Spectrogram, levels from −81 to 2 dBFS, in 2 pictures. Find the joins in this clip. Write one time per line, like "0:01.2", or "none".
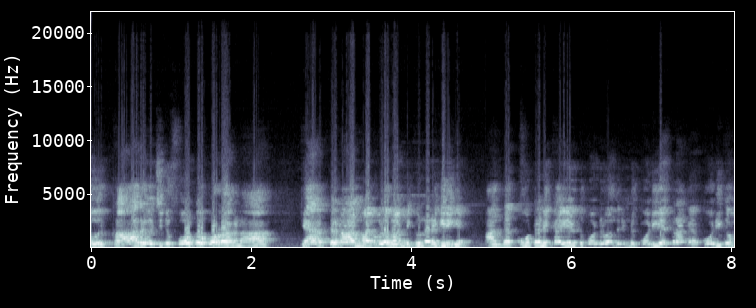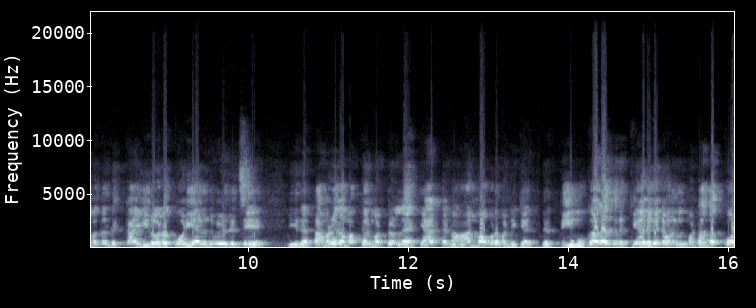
0:04.8
0:13.6

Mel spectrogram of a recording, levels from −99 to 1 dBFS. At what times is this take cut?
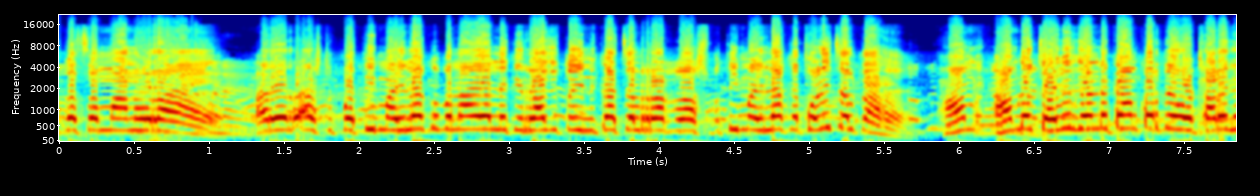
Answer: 0:01.2
0:05.7

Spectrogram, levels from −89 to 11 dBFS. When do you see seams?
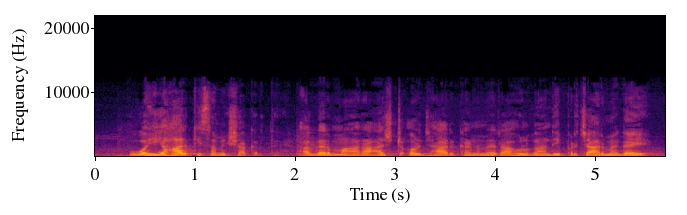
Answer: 0:02.0

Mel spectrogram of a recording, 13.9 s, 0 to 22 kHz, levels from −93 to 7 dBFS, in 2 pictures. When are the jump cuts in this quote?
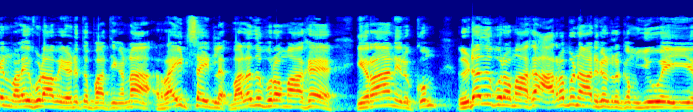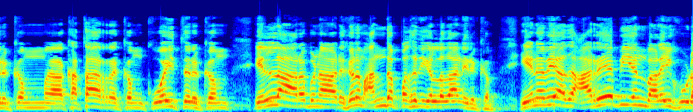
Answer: none

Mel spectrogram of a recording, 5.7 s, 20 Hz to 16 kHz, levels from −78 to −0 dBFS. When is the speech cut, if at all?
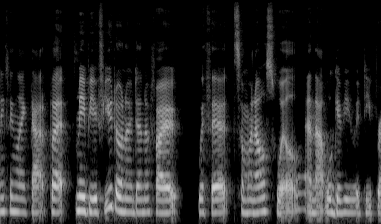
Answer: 0:01.0

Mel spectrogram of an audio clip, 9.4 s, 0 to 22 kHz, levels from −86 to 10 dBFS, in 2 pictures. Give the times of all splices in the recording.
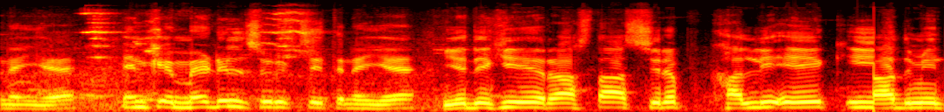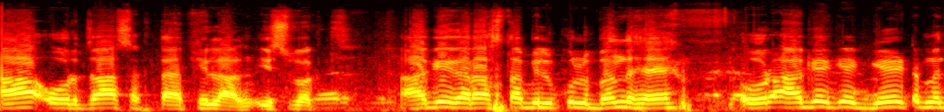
0:02.1

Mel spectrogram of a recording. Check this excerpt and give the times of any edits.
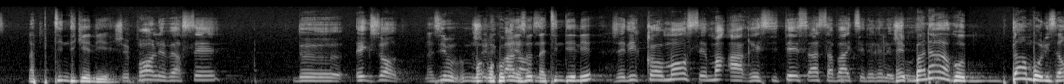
none

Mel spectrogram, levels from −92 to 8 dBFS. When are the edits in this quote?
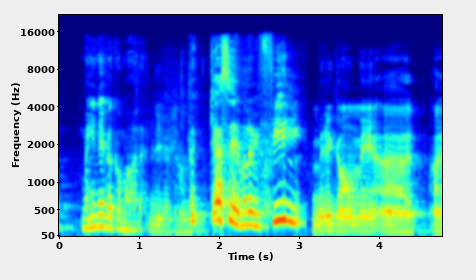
0:03.1

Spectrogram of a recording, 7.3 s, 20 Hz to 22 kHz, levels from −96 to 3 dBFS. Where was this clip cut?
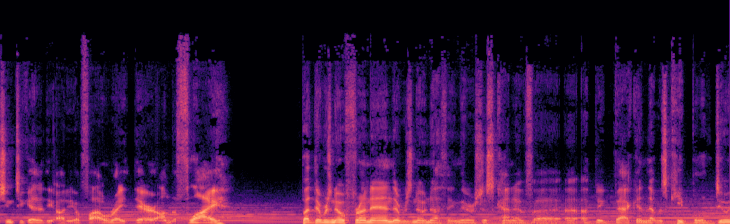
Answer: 0:02.7

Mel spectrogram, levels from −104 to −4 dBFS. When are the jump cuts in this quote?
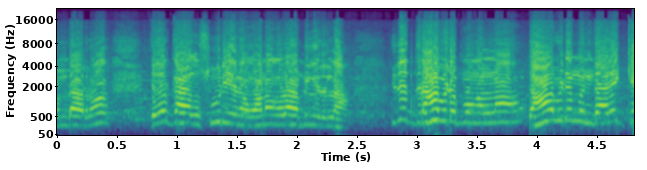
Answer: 0:03.9

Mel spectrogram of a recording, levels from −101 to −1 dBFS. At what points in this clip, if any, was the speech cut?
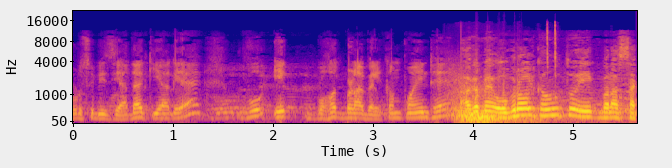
0:03.8

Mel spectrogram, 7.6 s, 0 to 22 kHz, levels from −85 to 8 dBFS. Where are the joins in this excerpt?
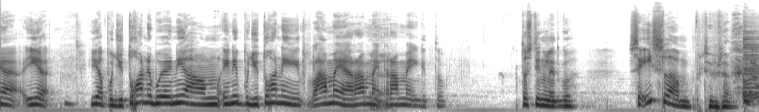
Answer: none

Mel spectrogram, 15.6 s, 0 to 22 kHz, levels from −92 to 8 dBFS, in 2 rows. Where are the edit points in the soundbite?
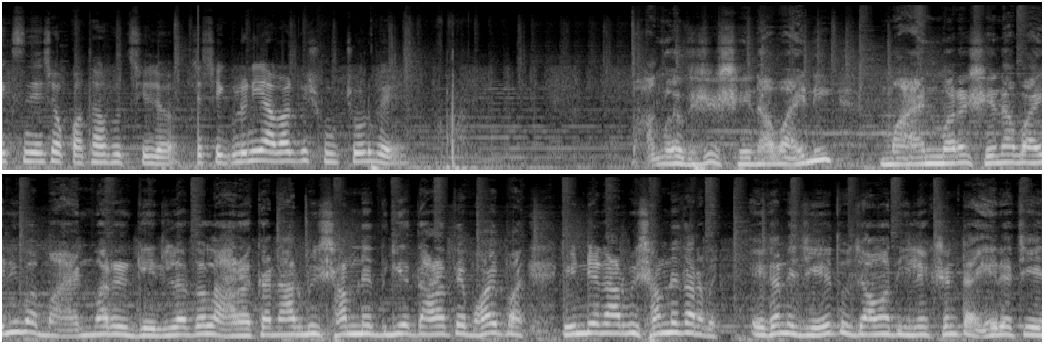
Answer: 0:01.5
0:04.2
0:13.2

